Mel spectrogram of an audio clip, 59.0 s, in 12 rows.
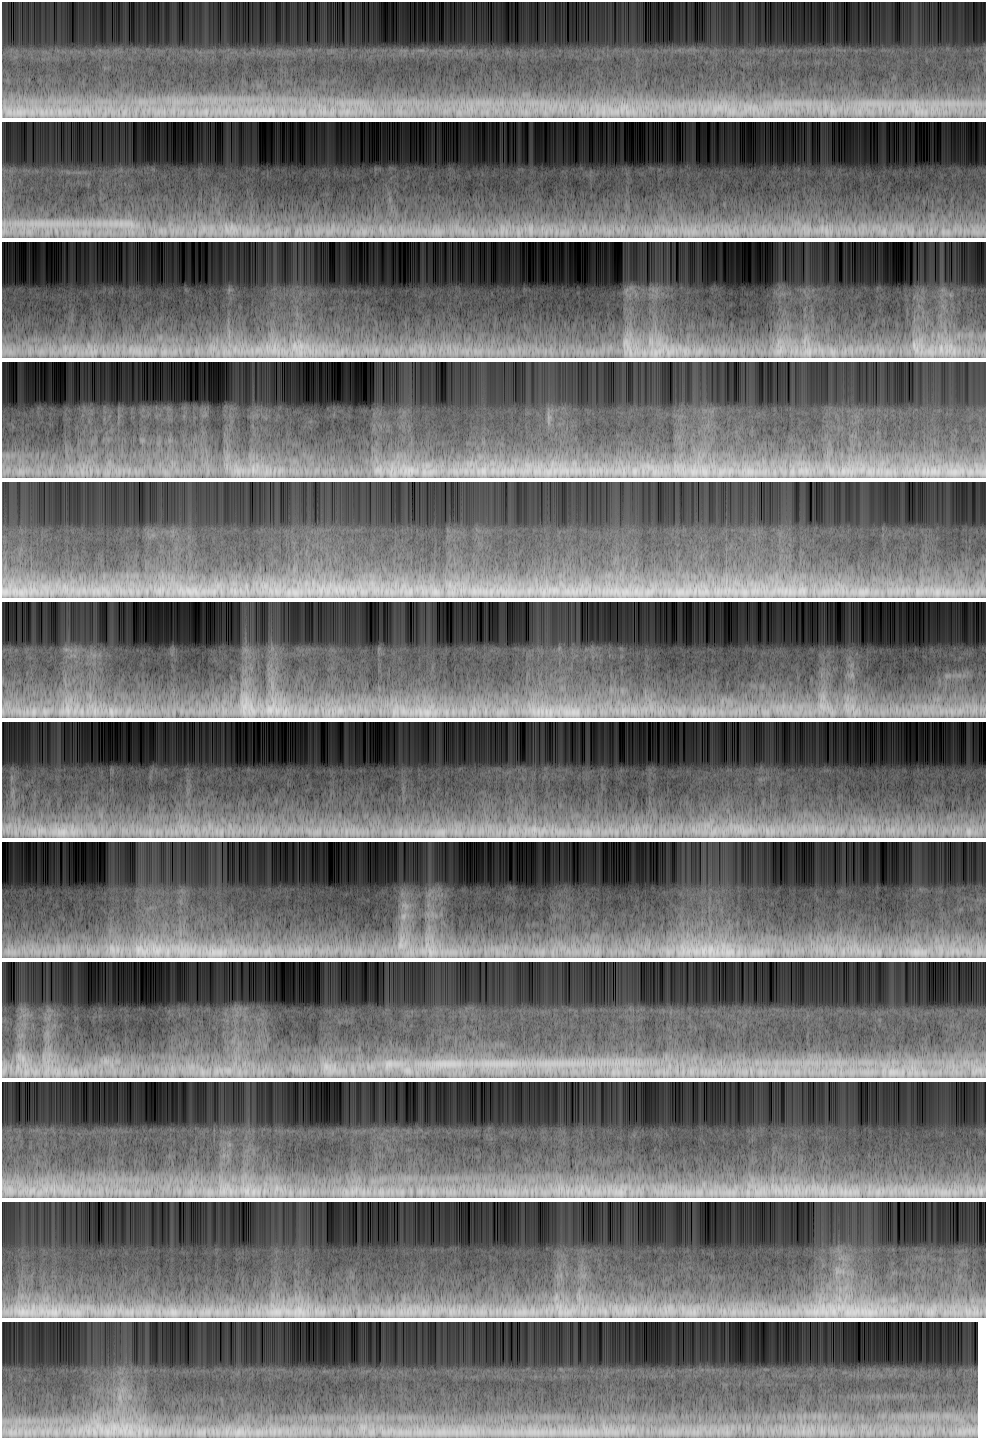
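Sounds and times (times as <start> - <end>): train wheels rumbling on rail: 0.0 - 59.0
wheels clacking over rail joints: 12.4 - 30.7, 34.8 - 59.0.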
